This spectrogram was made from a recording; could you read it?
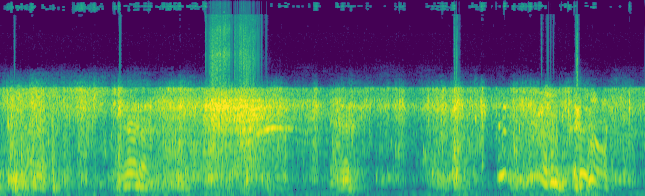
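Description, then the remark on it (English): A loud splash of people going overboard from a boat into cold water bursts out midway, with voices talking and shouting before and after it. “over the side, Doc.”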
